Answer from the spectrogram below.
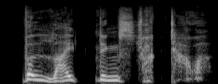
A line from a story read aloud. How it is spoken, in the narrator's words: she whispered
